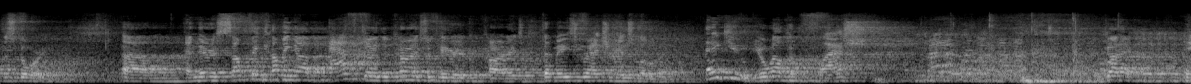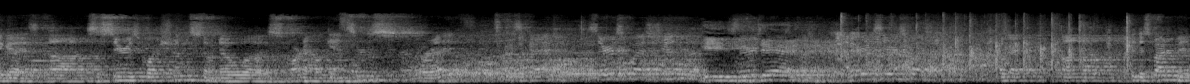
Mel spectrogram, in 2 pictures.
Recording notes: Superior Spider-Talk #17: NYCC ’13 and the Superior Spider-Man and Friends Panel. Exclusive audio from the Superior Spider-Man and Friends panel with commentary.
